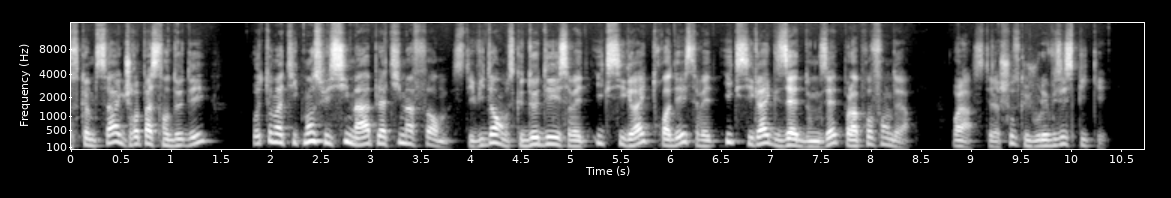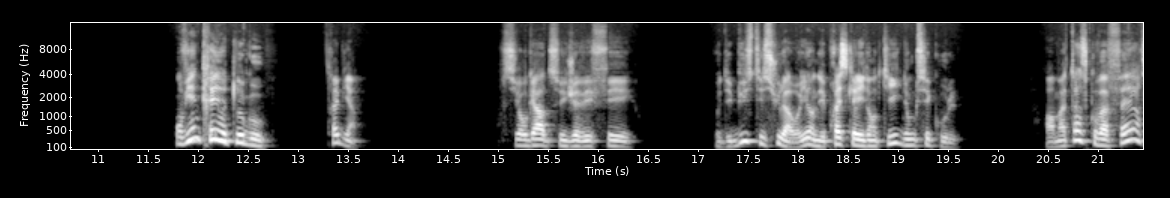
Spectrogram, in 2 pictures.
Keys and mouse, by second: 11.4 Tab.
